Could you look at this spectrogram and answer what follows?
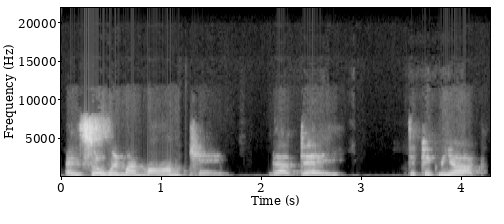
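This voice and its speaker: Husky-voiced man telling a personal story. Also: on the high side, very animated, darkish tone, muffled recording. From New Jersey, US. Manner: earnest, halting, many fillers and restarts. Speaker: guest speaker.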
